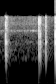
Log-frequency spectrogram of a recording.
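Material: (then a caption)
Chipboard. Heavyweight chipboard is tapped several times, giving short, dry, solid knocks with almost no ring. It sounds more solid than medium-weight chipboard because the board is thicker, stronger and more compacted.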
